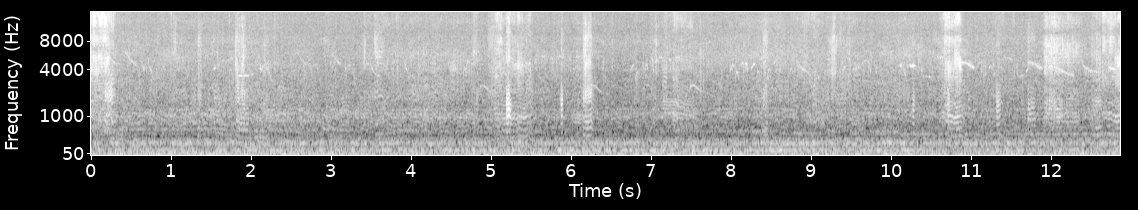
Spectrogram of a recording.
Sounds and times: bees swarming on the outside of one of the hives 7.1 - 12.8

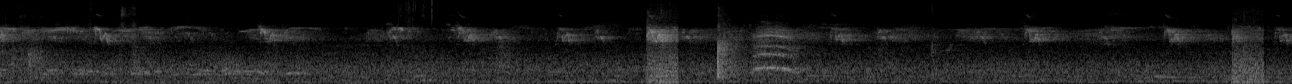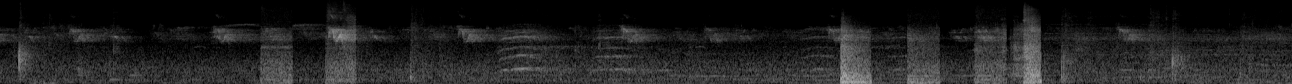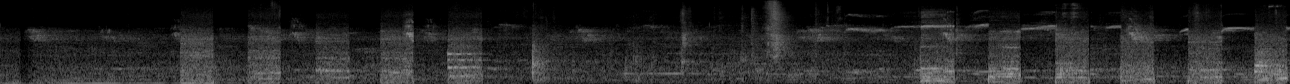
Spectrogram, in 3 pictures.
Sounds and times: steps 12.4 - 13.8
steps 15.6 - 17.4
steps 21.3 - 26.0
steps 27.6 - 34.4
steps 35.0 - 38.7

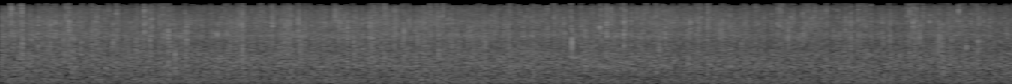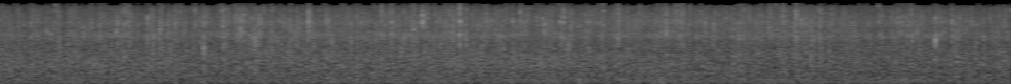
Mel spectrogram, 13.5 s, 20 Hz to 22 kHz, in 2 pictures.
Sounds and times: Rain in a corn field 0.0 - 13.4

